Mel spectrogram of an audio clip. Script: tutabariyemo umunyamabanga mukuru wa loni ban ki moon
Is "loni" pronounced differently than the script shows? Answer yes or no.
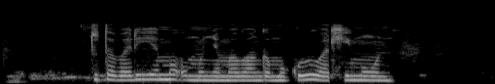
yes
